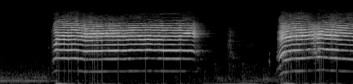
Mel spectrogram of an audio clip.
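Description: A baby goat screams twice, loud: a long, piercing bleat lasting over a second, a short pause, then a second shrill cry starting. No one speaks.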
